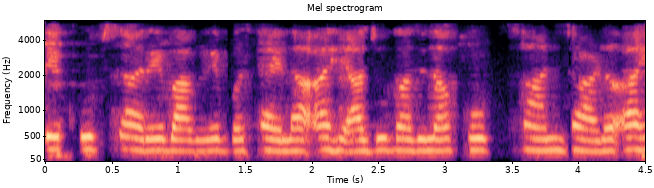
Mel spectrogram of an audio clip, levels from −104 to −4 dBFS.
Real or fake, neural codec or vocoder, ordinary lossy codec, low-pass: real; none; AAC, 24 kbps; 5.4 kHz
